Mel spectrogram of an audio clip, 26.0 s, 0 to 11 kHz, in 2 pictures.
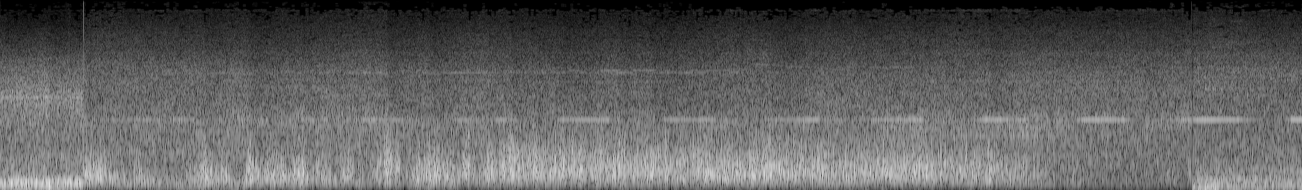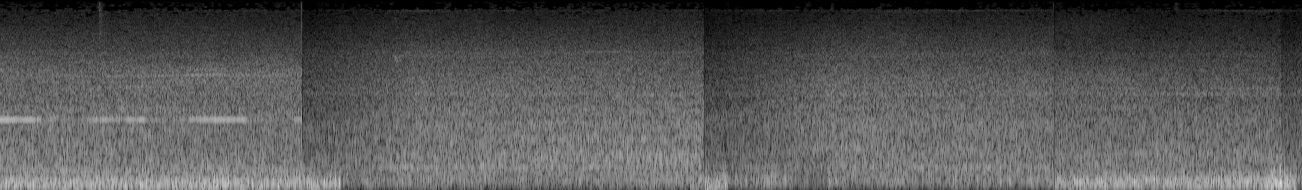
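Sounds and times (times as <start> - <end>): low rumble: 0.0 - 3.2, 11.9 - 16.5
jet aircraft rushing: 0.0 - 26.0
high beep: 11.8 - 15.6.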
